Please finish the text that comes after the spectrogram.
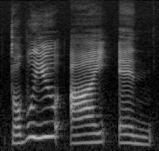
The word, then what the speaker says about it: wine: 그런데 이런 형태의 단어에서는 대부분의 경우 이 I의 소리는 알파벳 이름처럼 I 소리가 납니다. 그래서 이 W-I-N-E라는 단어는 W와 I가 합쳐져서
